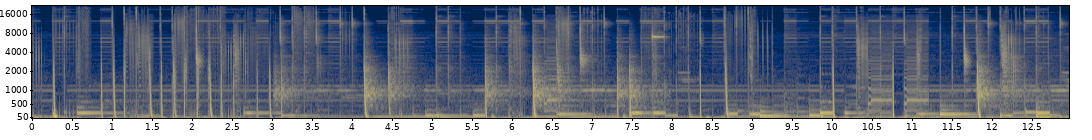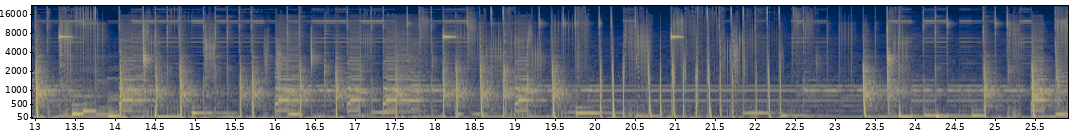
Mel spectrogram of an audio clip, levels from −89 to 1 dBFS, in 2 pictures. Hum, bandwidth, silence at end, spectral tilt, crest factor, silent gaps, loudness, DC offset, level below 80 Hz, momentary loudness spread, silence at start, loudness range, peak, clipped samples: none; over 20 kHz; 0 s; -3.5 dB/octave; 24 dB; none; -25 LUFS; under 0.1%; -34 dBFS; 9 LU; 0 s; 4 LU; -2 dBFS; under 0.1%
